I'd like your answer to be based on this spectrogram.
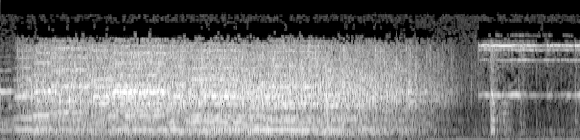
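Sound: school bell ringing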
